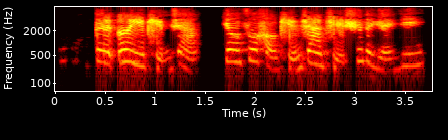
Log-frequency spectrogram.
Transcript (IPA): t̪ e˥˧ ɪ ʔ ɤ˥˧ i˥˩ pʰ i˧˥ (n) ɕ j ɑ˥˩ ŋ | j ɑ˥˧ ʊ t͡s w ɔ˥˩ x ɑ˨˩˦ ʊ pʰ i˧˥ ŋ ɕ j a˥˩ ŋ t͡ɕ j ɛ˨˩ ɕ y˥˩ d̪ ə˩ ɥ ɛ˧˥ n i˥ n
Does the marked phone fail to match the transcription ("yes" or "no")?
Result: yes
